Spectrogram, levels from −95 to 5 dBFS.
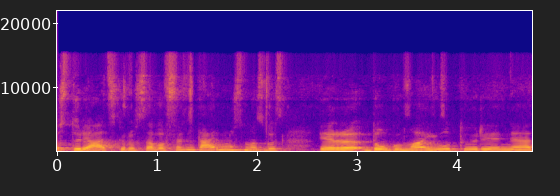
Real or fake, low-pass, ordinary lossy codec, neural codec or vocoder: real; 14.4 kHz; Opus, 32 kbps; none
